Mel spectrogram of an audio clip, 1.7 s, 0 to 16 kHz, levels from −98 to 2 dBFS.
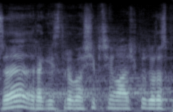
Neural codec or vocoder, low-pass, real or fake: none; 14.4 kHz; real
